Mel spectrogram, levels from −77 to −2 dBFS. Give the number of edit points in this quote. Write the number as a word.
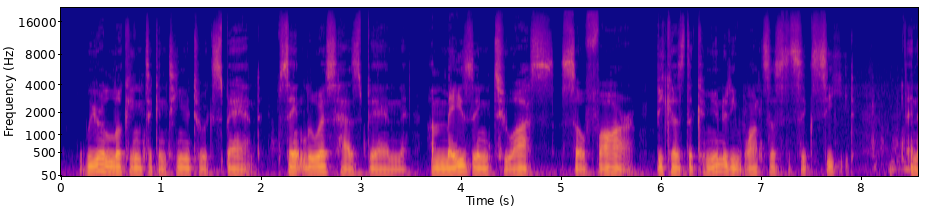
three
